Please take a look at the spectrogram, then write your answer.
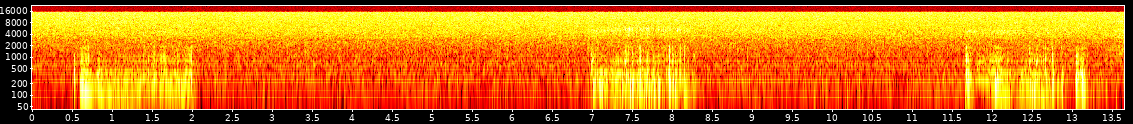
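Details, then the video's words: French Bulldog snoring loudly while asleep: three rough, rattling snores roughly every five seconds, each lasting over a second, separated by quiet breathing against a steady background hiss. "The Snoring French Bulldog"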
